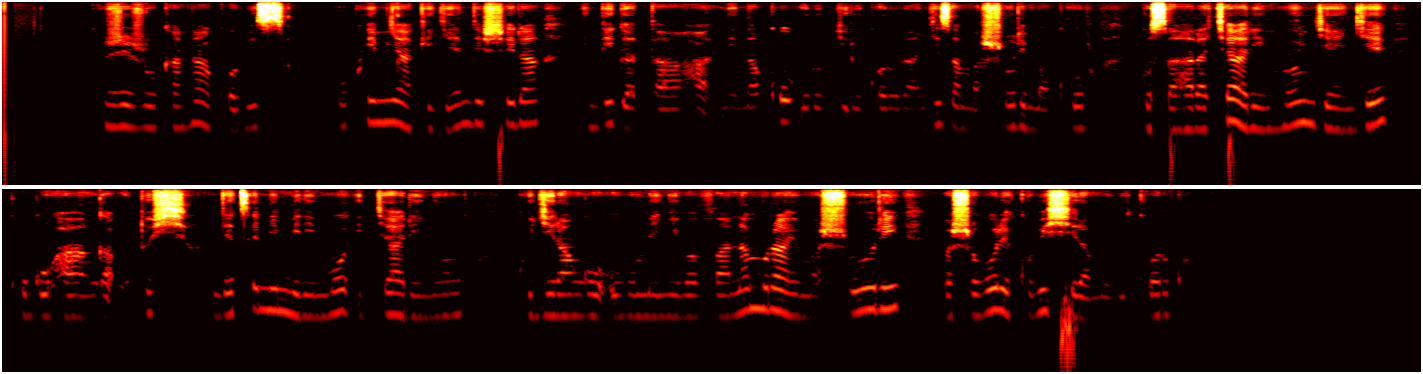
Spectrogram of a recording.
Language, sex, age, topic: Kinyarwanda, female, 25-35, education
